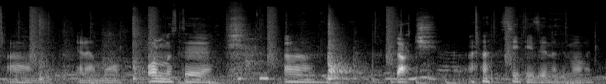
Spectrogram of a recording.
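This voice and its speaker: A man in his forties from Italy with an Italian accent, a creative director recounting his career in an informal interview in hesitant, halting phrases. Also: lowish voice, lively intonation, over loud music. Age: 40s. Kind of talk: informal interview, telling own career story.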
